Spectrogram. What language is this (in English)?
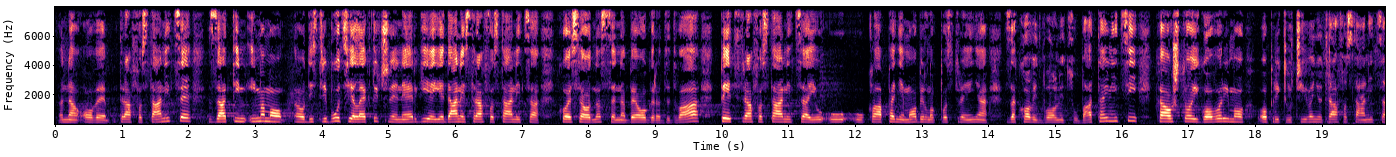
Serbian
